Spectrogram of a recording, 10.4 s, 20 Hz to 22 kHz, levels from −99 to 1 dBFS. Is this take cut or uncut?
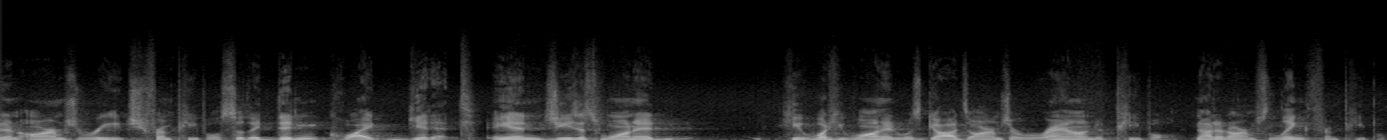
cut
